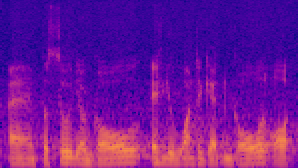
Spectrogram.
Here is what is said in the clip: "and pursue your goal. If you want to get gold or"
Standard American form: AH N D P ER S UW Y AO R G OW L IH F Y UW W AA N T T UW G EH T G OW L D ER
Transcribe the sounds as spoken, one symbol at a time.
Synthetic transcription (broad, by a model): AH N P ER S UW Y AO G OW L IH F Y UW W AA N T T UW G EH T G OW L ER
